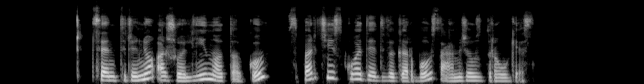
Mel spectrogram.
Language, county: Lithuanian, Vilnius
